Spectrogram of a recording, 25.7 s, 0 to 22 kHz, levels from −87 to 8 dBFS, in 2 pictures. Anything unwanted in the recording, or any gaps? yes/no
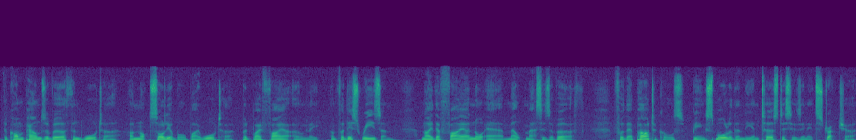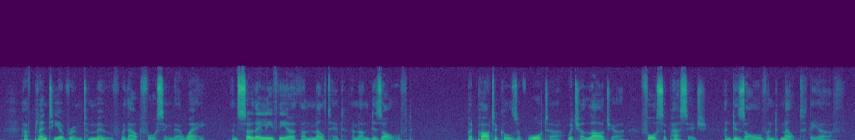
no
